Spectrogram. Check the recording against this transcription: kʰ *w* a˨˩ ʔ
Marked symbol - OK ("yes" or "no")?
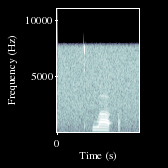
yes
